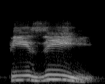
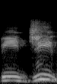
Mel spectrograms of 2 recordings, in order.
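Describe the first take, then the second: First: The last letter ends in a z sound. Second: The last letter ends in a j sound. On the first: The speaker calls it wrong. "Telugus have a problem... they say P Z" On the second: The speaker calls it right. "Instead, encourage them to P G"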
